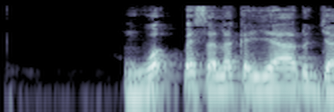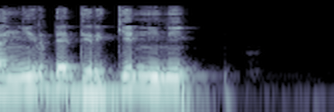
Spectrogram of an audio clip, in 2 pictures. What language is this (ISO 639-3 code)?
fue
